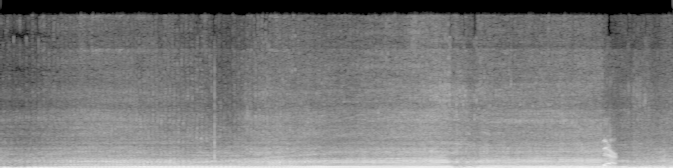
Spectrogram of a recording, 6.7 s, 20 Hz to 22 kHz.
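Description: A motorcycle accelerates hard from a standstill to 60 mph, its loud close engine note rising through several gears with distinct pitch drops at each shift.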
